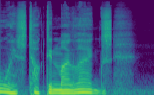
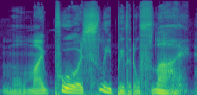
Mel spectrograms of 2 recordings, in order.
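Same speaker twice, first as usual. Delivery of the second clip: ordinary talk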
